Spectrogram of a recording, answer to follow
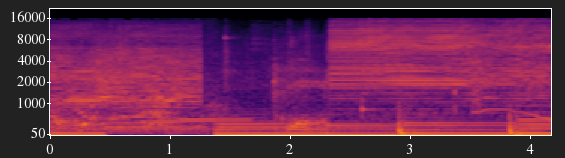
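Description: Electric hair clippers buzzing steadily as they cut hair, with background music over them. The low buzz drops out briefly about half a second in and comes back about a second and a half in.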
